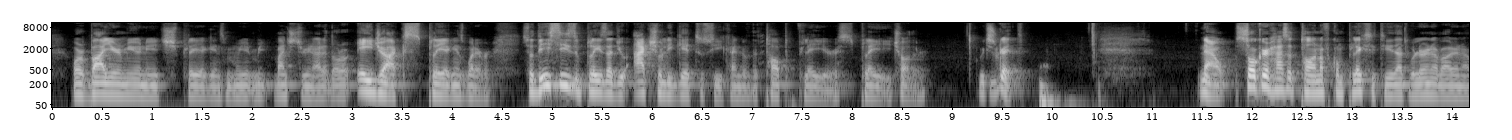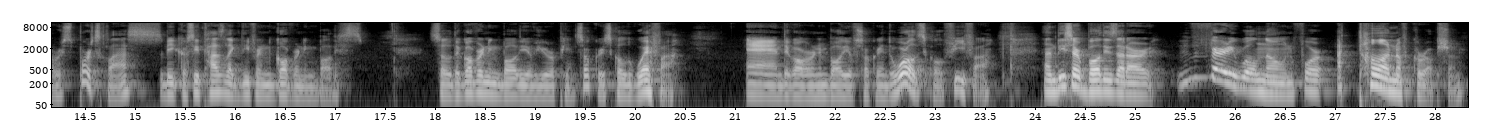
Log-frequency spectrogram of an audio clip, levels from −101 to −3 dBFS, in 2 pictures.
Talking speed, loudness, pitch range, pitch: 195 wpm, -31 LUFS, 90-115 Hz, 100 Hz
